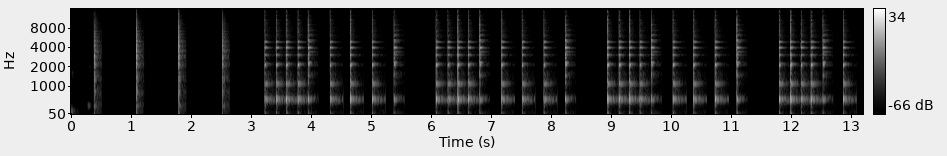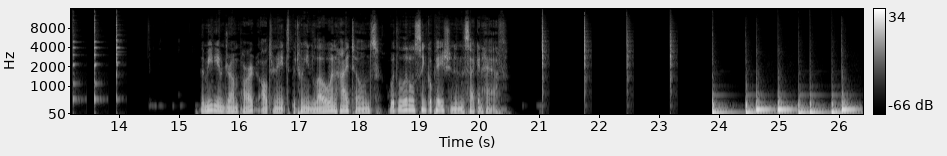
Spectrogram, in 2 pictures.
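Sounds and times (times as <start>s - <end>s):
cowbell groove with edge and side tones played with narrow bell stick: 3.2s - 8.4s, 9.0s - 14.2s, 23.9s - 26.3s
speech: 15.4s - 20.6s.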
